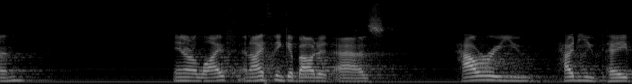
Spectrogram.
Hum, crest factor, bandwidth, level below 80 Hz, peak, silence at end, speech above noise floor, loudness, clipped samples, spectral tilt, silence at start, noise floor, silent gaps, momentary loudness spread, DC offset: 60 Hz at -60 dBFS; 20 dB; 19 kHz; -76 dBFS; -18 dBFS; 0 s; 26 dB; -35 LUFS; under 0.1%; -5 dB/octave; 0 s; -61 dBFS; none; 14 LU; under 0.1%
